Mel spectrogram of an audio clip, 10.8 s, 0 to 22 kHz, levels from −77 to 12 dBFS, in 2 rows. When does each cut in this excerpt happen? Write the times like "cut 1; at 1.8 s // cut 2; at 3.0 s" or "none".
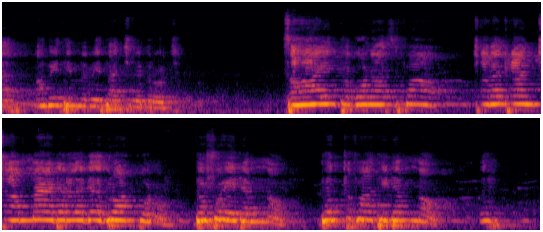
none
